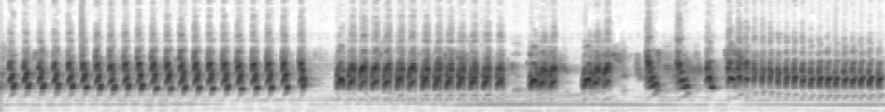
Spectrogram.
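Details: Long-tailed shrike from Jember in full song, mimicking kuntilanak, sparrow and tengkek buto. It delivers long rapid trills of harsh, evenly repeated notes, about five per second, broken by short pauses and varied chattering phrases.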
